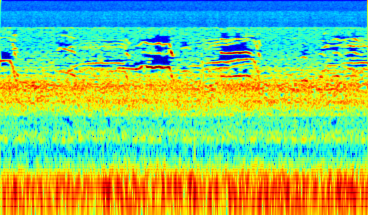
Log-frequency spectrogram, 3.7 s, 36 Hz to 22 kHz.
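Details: Bald eagle nest camera in Southwest Florida, February 25, 2023, during feeding when the adult becomes angry at both chicks; a few high, thin, squealing whistles, some sliding downward, over a heavy low background roar.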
